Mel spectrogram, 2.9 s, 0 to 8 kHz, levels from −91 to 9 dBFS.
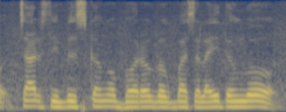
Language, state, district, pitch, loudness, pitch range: Kokborok, Tripura, West Tripura, 145 Hz, -12 LUFS, 145-150 Hz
